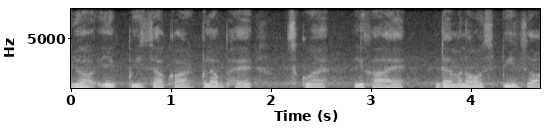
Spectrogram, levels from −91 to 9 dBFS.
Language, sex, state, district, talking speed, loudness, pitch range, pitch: Hindi, male, Haryana, Rohtak, 155 wpm, -15 LUFS, 140-150 Hz, 145 Hz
